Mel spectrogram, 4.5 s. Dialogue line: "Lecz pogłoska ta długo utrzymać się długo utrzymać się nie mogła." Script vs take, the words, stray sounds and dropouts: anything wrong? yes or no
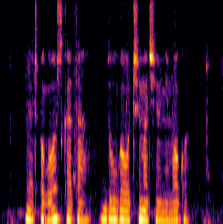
yes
